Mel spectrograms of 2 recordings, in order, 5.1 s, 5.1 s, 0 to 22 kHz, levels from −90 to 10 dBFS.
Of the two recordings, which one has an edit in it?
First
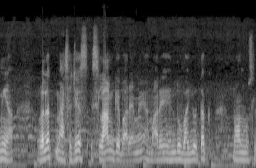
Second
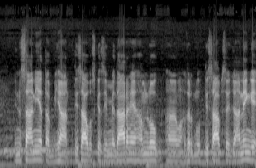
second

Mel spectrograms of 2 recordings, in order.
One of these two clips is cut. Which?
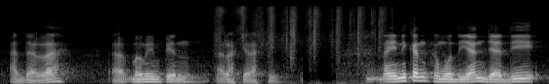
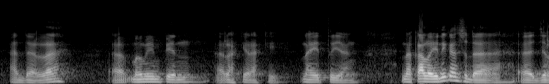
first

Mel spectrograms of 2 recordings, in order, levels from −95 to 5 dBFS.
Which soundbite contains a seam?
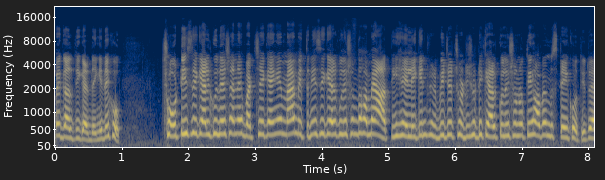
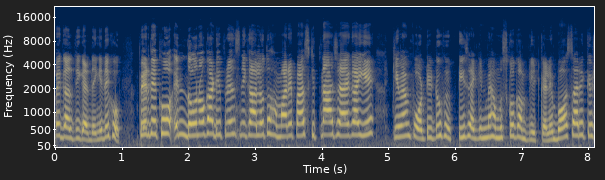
second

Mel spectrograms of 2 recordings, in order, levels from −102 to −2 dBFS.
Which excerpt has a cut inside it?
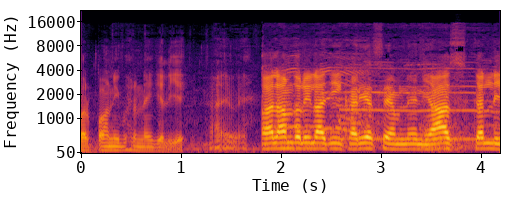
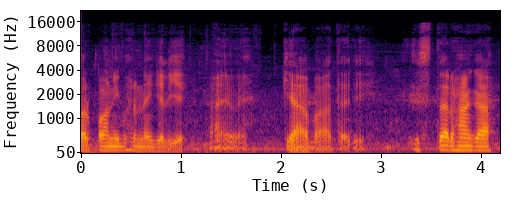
first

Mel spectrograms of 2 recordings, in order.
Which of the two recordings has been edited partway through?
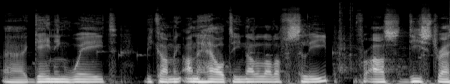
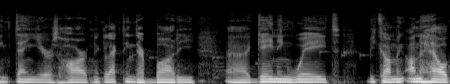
first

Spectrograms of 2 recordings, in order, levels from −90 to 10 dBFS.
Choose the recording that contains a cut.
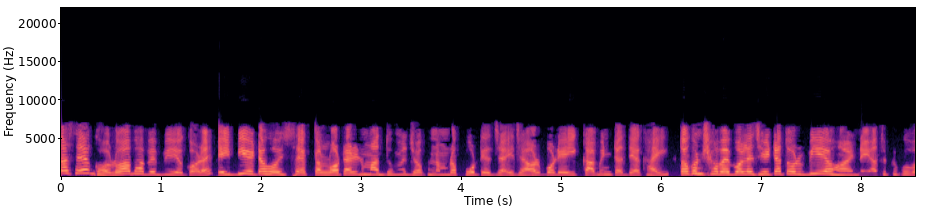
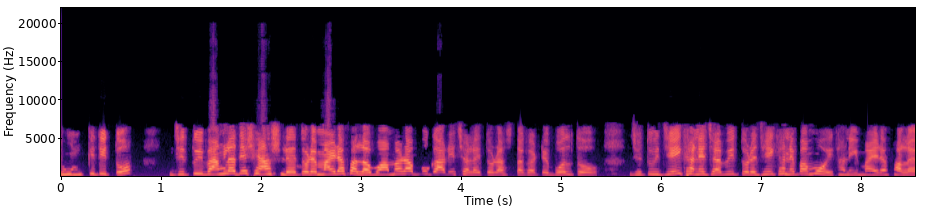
first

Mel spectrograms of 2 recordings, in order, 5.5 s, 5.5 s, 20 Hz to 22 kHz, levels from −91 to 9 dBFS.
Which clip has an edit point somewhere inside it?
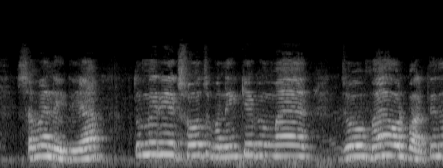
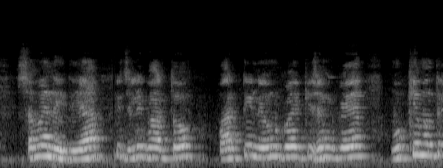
second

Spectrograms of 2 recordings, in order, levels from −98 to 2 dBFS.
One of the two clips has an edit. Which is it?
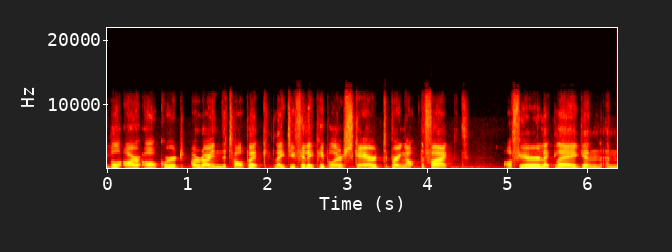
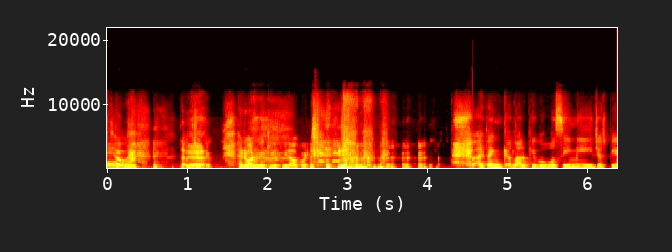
second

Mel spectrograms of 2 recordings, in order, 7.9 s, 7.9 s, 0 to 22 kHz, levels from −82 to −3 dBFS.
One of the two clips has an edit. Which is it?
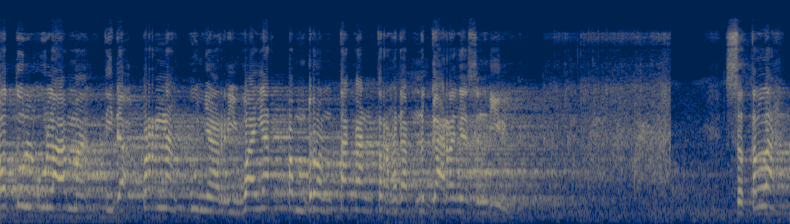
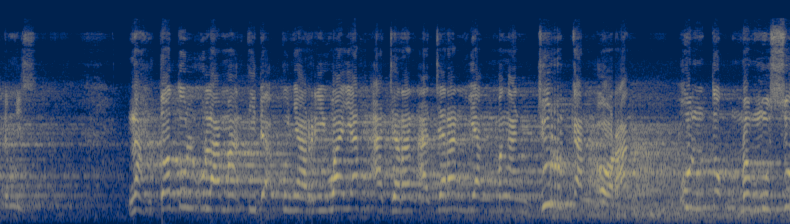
first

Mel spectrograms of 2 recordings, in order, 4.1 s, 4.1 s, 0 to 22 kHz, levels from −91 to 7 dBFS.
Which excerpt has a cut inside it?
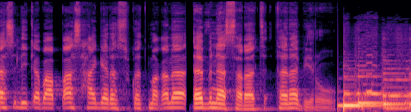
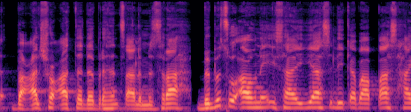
first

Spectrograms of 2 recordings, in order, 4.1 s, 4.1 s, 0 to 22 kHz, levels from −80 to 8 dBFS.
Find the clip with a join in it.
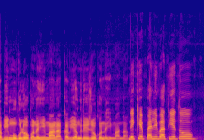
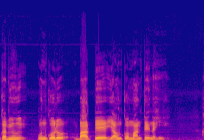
first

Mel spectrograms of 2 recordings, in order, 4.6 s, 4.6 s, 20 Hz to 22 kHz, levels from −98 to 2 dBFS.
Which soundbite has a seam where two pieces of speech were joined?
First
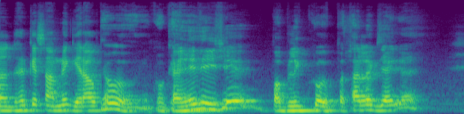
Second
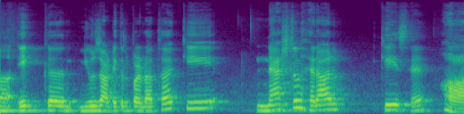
first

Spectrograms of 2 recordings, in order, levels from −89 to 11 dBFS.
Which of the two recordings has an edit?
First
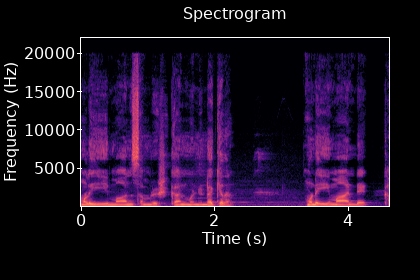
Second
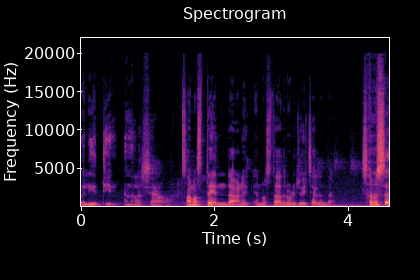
second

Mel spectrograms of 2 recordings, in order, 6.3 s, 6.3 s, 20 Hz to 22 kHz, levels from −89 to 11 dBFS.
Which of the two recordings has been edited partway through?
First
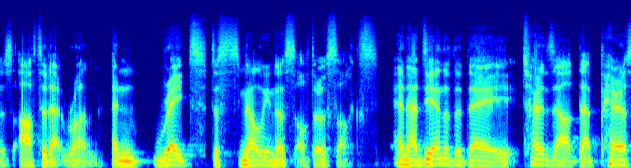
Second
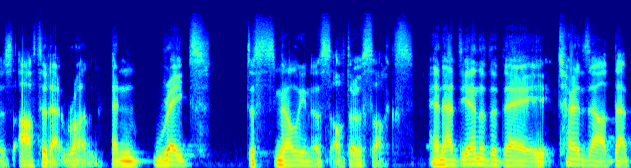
first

